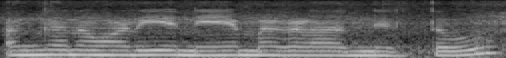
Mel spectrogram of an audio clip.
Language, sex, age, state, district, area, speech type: Kannada, female, 45-60, Karnataka, Koppal, urban, spontaneous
